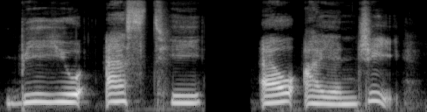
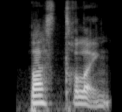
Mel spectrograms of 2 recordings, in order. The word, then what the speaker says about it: bustling: b u s t l i n g 中间虽然有字母 t，但是这个 t 不发音。 – 对，所以不要读成了 bustling，而应该是 bustling，bustling。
